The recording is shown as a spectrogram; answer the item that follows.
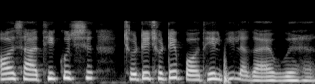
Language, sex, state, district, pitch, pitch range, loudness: Hindi, female, Uttar Pradesh, Lucknow, 250 Hz, 210-270 Hz, -13 LUFS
